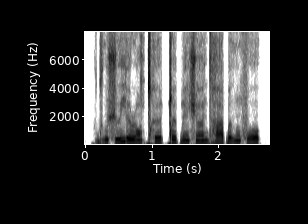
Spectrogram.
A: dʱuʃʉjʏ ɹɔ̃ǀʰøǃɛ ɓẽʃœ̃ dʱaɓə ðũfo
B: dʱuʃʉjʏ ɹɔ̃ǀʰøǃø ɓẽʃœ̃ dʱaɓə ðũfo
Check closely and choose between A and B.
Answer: B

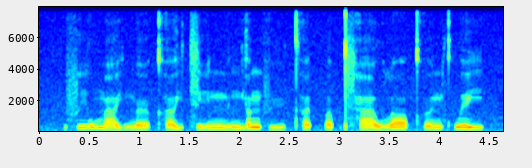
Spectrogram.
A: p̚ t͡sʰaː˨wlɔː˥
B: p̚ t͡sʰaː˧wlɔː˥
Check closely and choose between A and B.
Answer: B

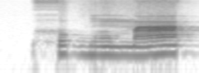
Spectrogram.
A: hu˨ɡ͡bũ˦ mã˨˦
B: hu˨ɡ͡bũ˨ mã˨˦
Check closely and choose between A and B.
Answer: B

